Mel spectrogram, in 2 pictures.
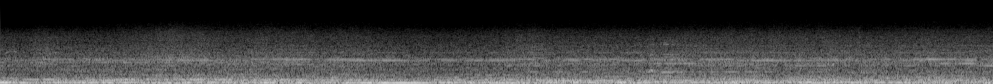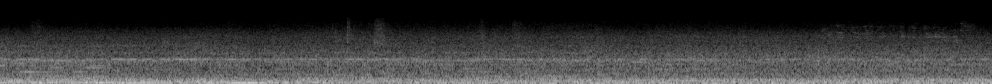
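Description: Train running on the elevated railway viaduct overhead: a low rumble that eases off about twelve seconds in.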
